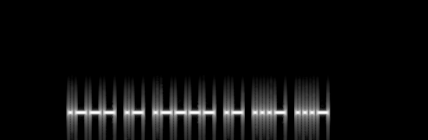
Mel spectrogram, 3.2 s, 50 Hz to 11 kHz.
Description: Morse code, heard as a keyed tone, about 44 wpm, 700 Hz. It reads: JA1AVV
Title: USA Call Signs 45wpm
